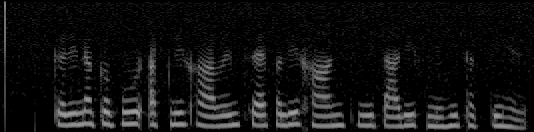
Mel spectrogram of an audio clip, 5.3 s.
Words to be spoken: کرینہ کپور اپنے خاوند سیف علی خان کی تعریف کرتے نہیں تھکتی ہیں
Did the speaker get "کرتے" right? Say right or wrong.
wrong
